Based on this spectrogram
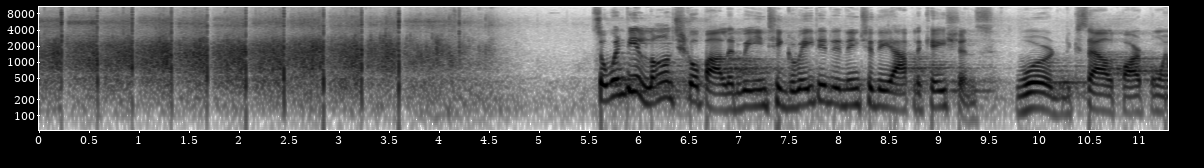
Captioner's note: applause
